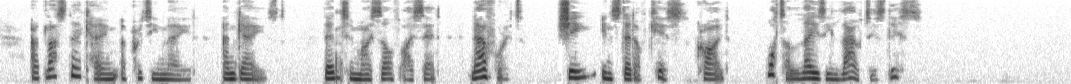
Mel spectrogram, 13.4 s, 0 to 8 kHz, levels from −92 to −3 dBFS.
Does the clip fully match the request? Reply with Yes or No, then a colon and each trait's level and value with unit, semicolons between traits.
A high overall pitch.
Yes: high, 195 Hz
